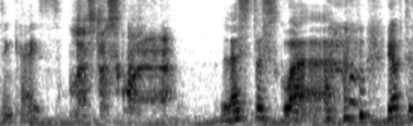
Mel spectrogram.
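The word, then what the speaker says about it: Leicester: know that you know it can be pronounced Lea or leer or le le leester Square all of these I'm pretty sure is Lester Square let's just check my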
